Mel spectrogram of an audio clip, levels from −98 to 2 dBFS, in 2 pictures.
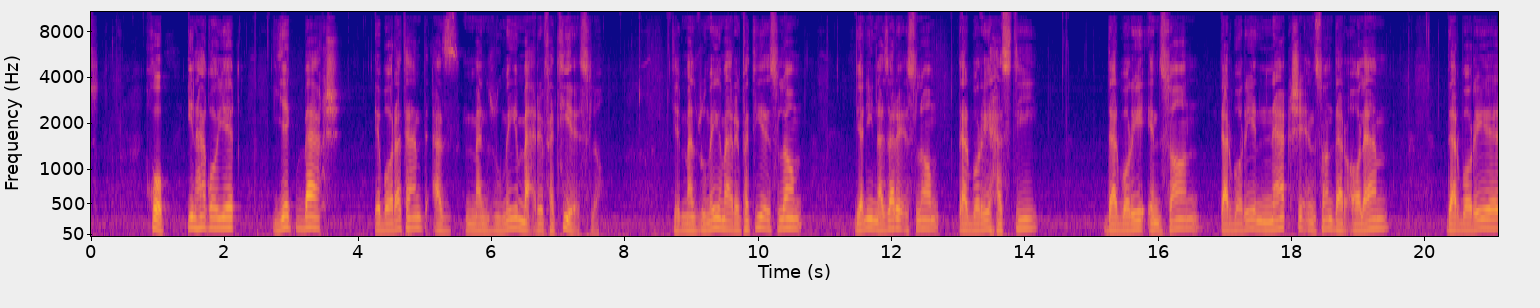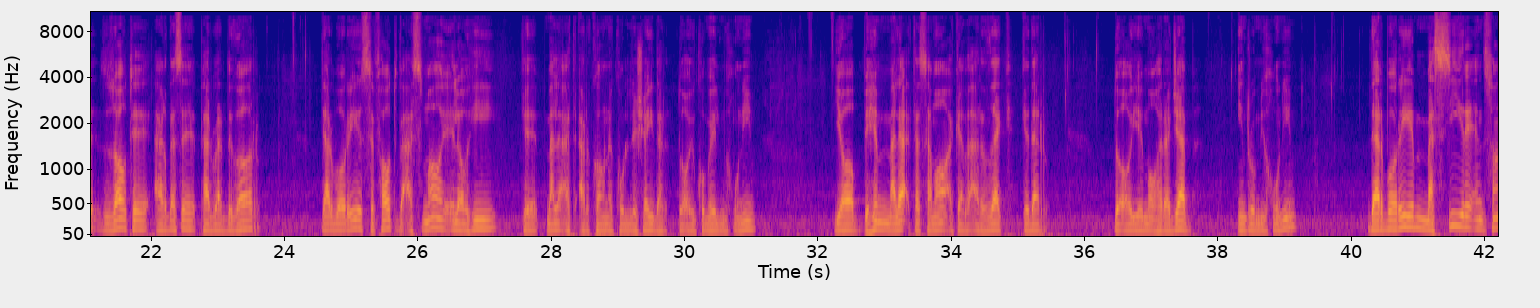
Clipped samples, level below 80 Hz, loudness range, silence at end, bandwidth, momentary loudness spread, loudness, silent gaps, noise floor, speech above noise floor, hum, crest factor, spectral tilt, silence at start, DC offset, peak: under 0.1%; -56 dBFS; 4 LU; 0 s; 11 kHz; 11 LU; -30 LUFS; none; -58 dBFS; 29 dB; none; 22 dB; -6 dB/octave; 0 s; under 0.1%; -10 dBFS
